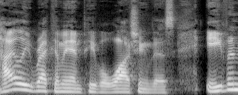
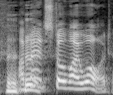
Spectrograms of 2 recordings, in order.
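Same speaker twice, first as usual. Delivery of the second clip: Monty Python sketch voice; 8 semitones higher than usual. Retold or imitated. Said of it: "thinking about Monty Python".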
